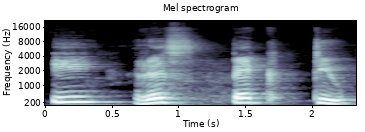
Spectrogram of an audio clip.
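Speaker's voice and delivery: Irrespective split slowly as इ-रेस-पेक-टिव; slow teaching breakdown of irrespective; syllable by syllable. Shown as a demonstration. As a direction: pause between each chunk of irrespective. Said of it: "टुकड़ों में तोड़ तोड़ के पढ़ें".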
